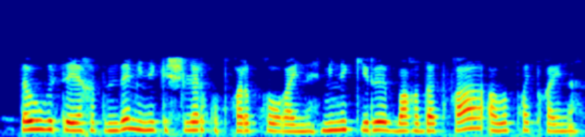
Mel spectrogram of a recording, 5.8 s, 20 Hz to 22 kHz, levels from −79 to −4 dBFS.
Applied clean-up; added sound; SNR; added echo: none; none; none; none.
